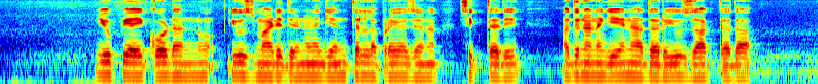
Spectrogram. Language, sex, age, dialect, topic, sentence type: Kannada, male, 31-35, Coastal/Dakshin, banking, question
